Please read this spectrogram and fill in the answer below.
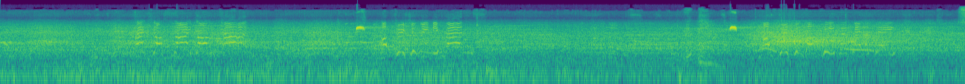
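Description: Arena crowd noise during netball play, with voices from the crowd and short squeaky sounds from the court, swelling briefly about two-thirds of the way through.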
